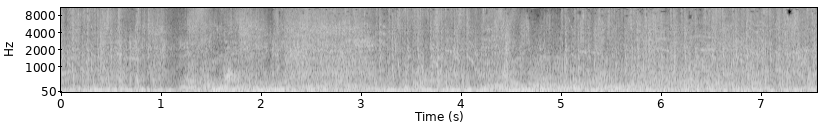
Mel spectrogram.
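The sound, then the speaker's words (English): Video game wall blowing apart in a sci-fi shooter, releasing a dense, loud, continuous barrage of crashing, booming and rapid gunfire-like bursts that fills the whole stretch. “The wall explodes and more brutes come out.”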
